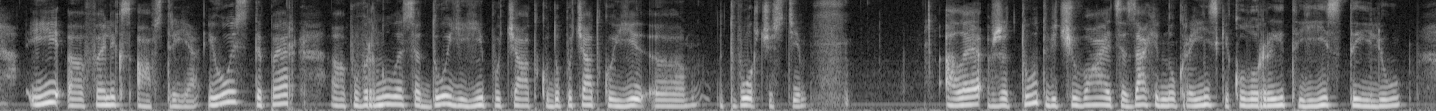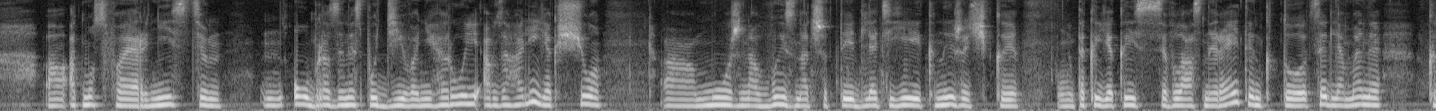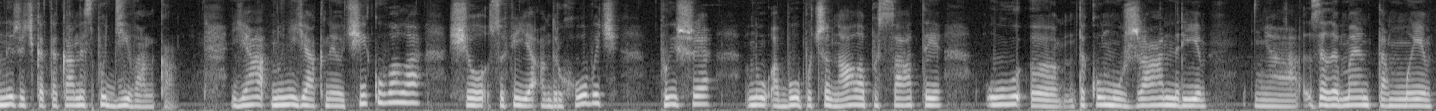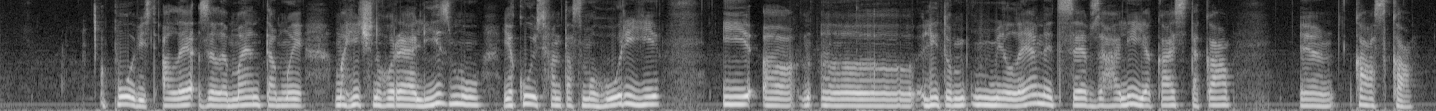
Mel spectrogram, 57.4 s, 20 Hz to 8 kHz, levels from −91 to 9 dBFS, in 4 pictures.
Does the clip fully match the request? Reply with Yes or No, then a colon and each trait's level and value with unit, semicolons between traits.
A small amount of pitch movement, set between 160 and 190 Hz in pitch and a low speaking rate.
Yes: narrow, 2.2 semitones; medium, 185 Hz; slow, 90 wpm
